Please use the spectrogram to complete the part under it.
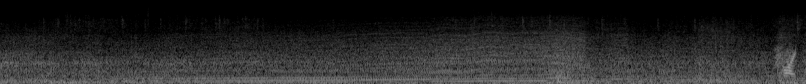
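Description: A race car on a dirt oval at Cedar Lake drones steadily with engine harmonics rising and falling through acceleration, heard continuously from onboard under light radio chatter, with a brief whine near the end.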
